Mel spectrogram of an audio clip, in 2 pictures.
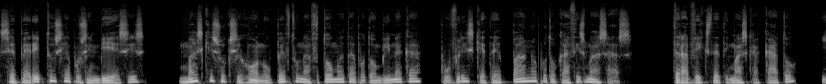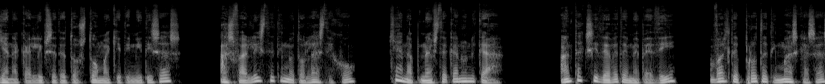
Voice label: voice only for airlines in flight instructions; Aegean airlines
